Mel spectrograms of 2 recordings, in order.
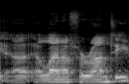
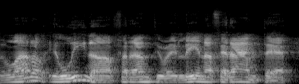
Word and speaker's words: Elena Ferrante: These are Neapolitan novels, and Elena Ferrante, which is probably the correct Italian pronunciation, was named one of the most influential 100 people of Time magazine in 2016 in the world.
